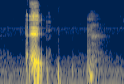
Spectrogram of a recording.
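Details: Hiccups with belching brought on by drinking morning coffee too fast on an empty stomach: a sharp hiccup with a throaty belch, followed by a softer second hiccup.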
